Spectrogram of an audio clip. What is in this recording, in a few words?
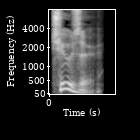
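"chooser", British English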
